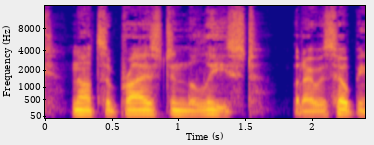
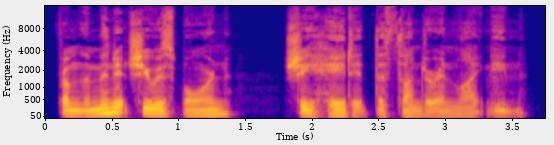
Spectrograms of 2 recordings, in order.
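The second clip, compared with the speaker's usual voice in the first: ordinary delivery, nothing marked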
